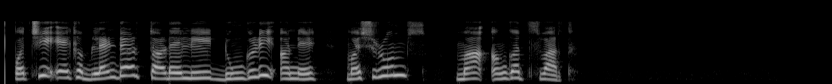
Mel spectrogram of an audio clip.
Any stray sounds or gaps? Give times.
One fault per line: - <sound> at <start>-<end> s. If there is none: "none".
none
